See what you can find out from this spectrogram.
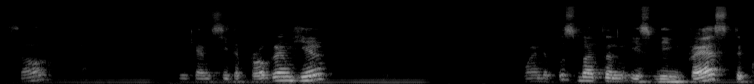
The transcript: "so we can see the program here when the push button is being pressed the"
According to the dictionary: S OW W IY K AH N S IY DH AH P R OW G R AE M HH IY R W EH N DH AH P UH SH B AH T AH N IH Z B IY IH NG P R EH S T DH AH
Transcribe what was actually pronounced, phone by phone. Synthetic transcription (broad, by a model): S OW W IY K AH N S IY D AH P R OW G R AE M HH IY R W EH N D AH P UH S B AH T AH N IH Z B IY IH NG P R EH S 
